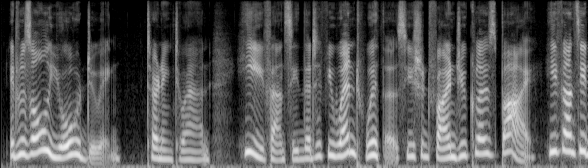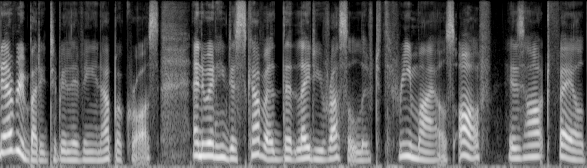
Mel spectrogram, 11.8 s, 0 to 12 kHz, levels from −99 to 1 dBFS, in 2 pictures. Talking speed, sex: 265 wpm, female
